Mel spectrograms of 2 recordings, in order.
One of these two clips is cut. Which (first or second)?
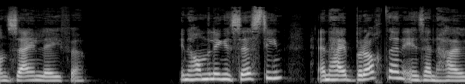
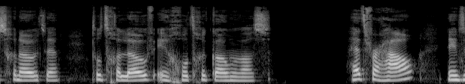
first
